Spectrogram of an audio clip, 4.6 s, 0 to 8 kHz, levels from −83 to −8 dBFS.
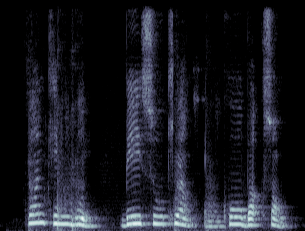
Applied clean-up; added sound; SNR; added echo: neural separator model SepFormer DNS4.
